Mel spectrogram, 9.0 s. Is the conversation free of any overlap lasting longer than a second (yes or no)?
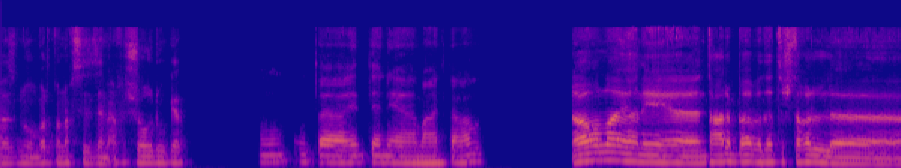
yes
